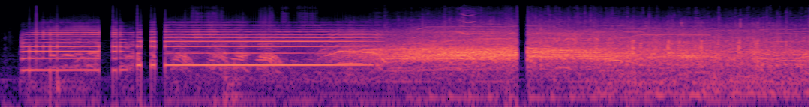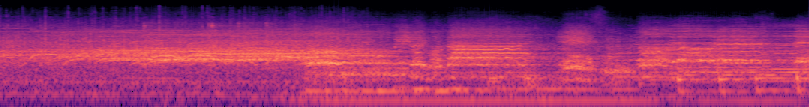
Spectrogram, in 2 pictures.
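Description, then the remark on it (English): People in the streets cheer and shout after an agreement was signed, in a dense, roaring wash of voices, with whistles and horn-like tones early on. The loud, sustained din swells and persists, with individual shouts rising above it. “We're going to hear this audio here now from an Associated Press video of people in the streets cheering, and you'll hear a guy, and I'll translate it afterwards.”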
